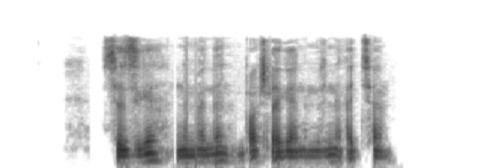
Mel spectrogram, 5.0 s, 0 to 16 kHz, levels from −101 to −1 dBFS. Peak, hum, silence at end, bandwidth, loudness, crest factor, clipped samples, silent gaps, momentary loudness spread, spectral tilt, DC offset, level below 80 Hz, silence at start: -6 dBFS; none; 1.15 s; 8 kHz; -27 LUFS; 22 dB; under 0.1%; none; 7 LU; -4.5 dB/octave; under 0.1%; -60 dBFS; 1.05 s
